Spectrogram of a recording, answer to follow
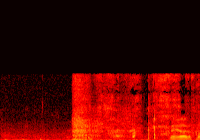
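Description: A plastic ice scraper rasping frost off an aircraft windshield, starting suddenly about a second and a half in, with a few sharp clicks of the blade on the glass. A man's voice starts just before the end.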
